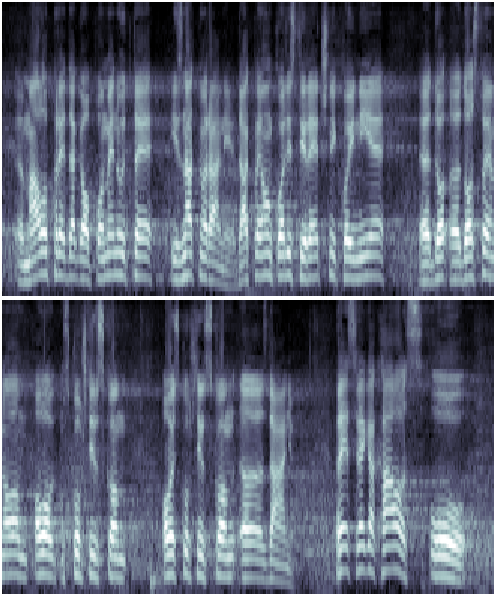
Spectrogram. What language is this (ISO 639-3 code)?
srp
